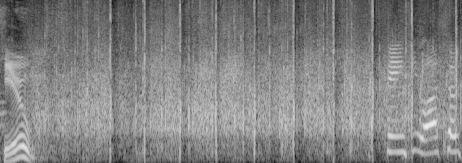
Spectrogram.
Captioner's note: applause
